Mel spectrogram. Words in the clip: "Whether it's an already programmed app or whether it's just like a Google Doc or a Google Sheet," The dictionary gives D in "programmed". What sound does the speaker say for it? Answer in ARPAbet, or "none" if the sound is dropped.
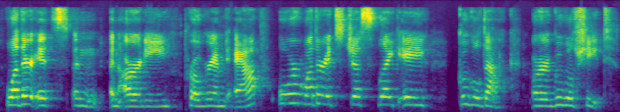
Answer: D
